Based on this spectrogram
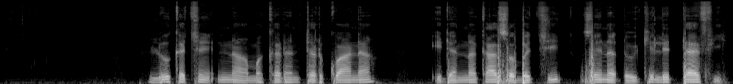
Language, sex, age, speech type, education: Hausa, male, 15-29, read, primary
